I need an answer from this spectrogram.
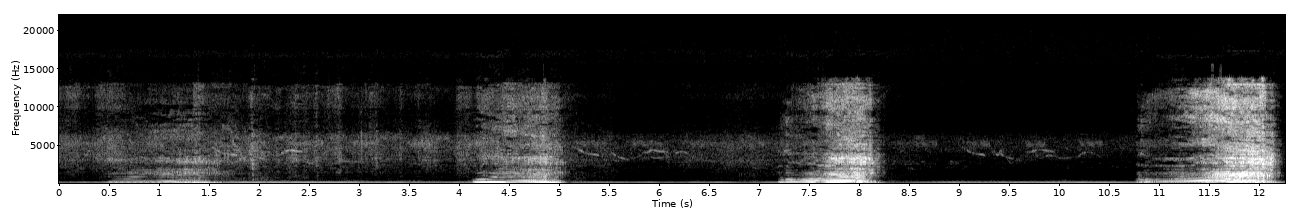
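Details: Wild male lion of the Bilashaka pride roaring to announce dominance in the Masai Mara, 22 May 2025: four long, deep, moaning roars, each swelling then dropping, spaced about three to four seconds apart over a steady low engine hum.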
